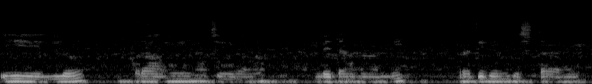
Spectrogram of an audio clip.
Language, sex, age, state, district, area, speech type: Telugu, male, 18-30, Andhra Pradesh, Kadapa, rural, spontaneous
